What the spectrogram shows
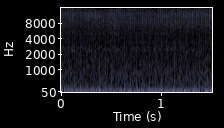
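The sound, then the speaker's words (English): A bicycle cassette freehub ratcheting while the rider coasts, riding alone, a rapid, steady buzz of tiny clicks that runs evenly for the whole moment with no voices over it. “You can actually hear my cassette ratcheting right now.”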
